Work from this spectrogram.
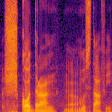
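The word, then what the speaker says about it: Shkodran Mustafi: wondering um uh how to say it it's schran mustafi thought it was scrotom um going to Arsenal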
